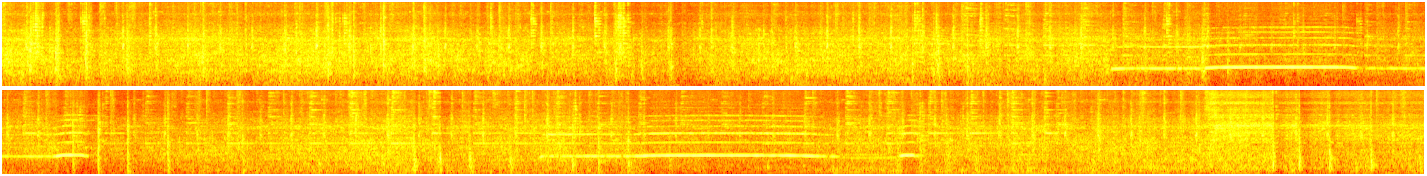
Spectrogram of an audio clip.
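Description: Steam locomotive rolling slowly, its wheels and running gear making a steady clatter. Its steam whistle blows twice, each blast about four seconds long and ending in a short, slightly lower note.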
